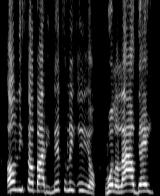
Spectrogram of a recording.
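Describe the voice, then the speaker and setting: A high-pitched woman with an American accent projects a raised, animated voice in a bright, sharp tone, with ordinary pitch variation and a dry, close sound with no echo. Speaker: podcast host. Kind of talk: heated discussion. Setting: live stream. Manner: loud.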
